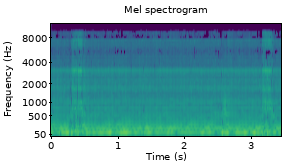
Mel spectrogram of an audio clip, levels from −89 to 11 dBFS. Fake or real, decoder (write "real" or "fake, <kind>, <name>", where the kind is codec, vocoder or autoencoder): fake, vocoder, BigVGAN v2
